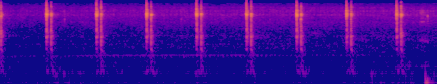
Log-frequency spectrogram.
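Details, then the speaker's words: Espar diesel heater in Sprinter van, fire-up after replugging four-pin plug: fan turns, then dosing pump clicks sharply about twice a second over faint fan hum while priming and purging air; normal. "now we're going to wait for that fuel pump to start clicking so anyway we'll wait and see can hear the fan picking up a little bit okay there we go fuel pump's clicking"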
